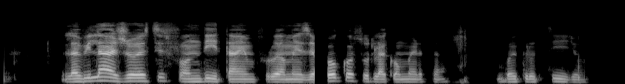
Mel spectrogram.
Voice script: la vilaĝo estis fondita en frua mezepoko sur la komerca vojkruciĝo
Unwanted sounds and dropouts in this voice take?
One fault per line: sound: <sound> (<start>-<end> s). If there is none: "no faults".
sound: dropout (3.1-3.3 s)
